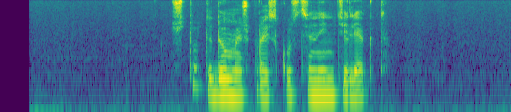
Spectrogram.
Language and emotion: Russian, sad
